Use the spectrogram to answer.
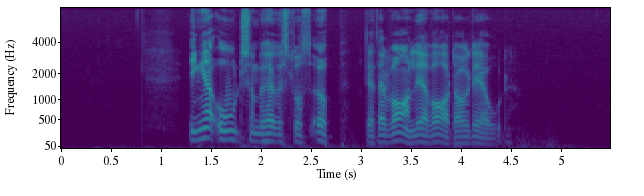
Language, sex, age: Swedish, male, 39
